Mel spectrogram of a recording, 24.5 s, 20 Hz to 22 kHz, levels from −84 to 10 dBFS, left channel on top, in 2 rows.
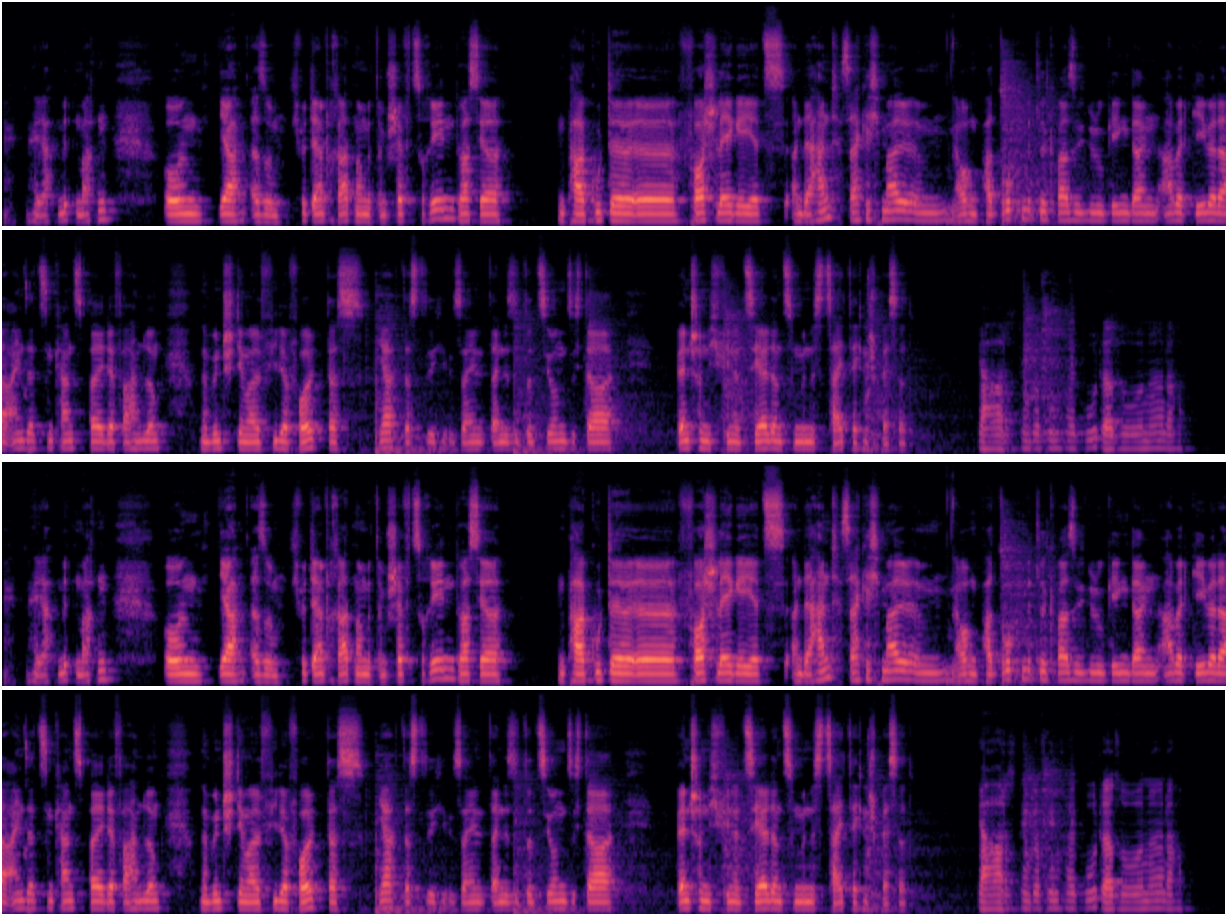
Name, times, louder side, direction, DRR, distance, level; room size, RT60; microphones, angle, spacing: voice 1, 0.0-5.0 5.7-18.4 19.0-21.3, right 2 dB, 15° right, 0.5 m, -25 dB
sound 1, 9.2-11.7 13.1-13.3 14.1-15.1 15.6-19.2 19.4-20.5 20.8-21.8 22.4-22.9, equal, 10° left, 0.8 m, -48 dB
voice 2, 22.0-24.0, right 4 dB, 80° right, 0.9 m, -35 dB
19.5 x 7.4 x 3.4 m
head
